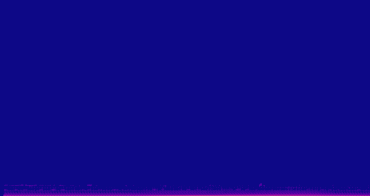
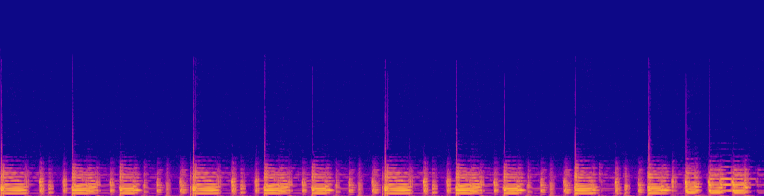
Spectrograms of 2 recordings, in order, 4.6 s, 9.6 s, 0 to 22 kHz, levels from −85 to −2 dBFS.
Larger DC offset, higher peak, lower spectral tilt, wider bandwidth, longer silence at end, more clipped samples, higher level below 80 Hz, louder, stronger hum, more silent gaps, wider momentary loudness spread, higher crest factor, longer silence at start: neither; second, -50 dBFS vs -2 dBFS; first, -8.5 dB/octave vs -5.5 dB/octave; second, 4.4 kHz vs 7.4 kHz; about the same, 0 s vs 0 s; neither; second, -58 dBFS vs -48 dBFS; second, -61 LUFS vs -20 LUFS; first, 50 Hz at -55 dBFS vs none; neither; second, 6 LU vs 9 LU; second, 8 dB vs 18 dB; about the same, 0.05 s vs 0 s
